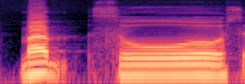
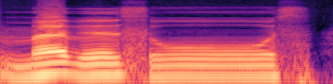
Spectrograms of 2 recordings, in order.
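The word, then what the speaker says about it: مبثوث: daripada qalqalah yang mana ada dua kesalahan dalam membaca qalqalah. Yang pertama tidak mantun, misalnya mabsus, ini salah. Atau mabsus menambahkan hamzah, harusnya mengadanya mabsus.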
